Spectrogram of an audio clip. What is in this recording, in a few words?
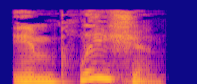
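"impletion", British English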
